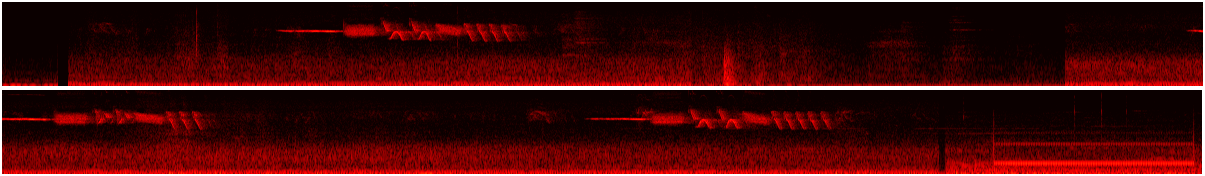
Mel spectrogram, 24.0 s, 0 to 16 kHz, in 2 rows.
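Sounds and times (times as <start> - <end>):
songbird chirping: 0.7 - 6.8, 10.7 - 24.0
faint steady hum: 10.7 - 24.0
phone ringback tone: 22.0 - 24.0.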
